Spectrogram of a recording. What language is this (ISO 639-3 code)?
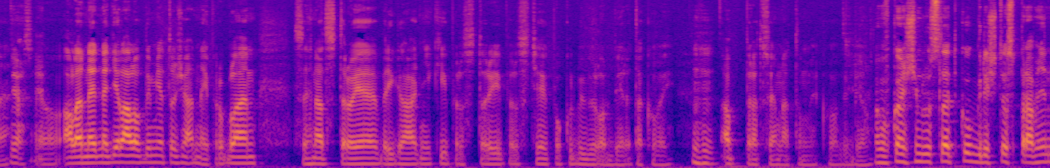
ces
